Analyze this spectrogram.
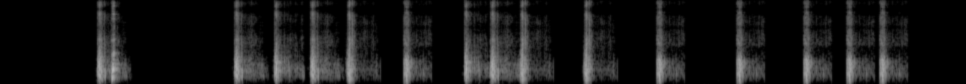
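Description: Footsteps tap on a stone floor in an echoing space.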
